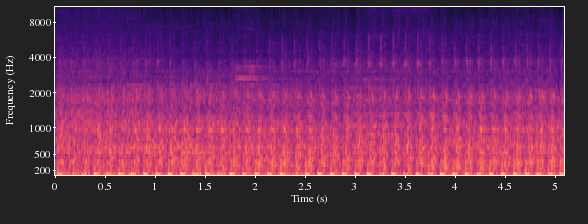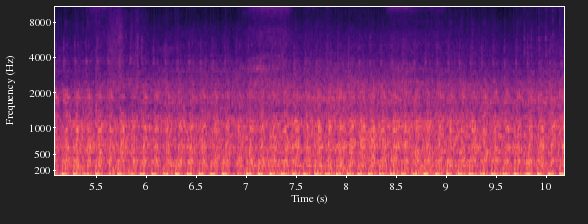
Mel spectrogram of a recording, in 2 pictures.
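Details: 2013 Royal Enfield Classic 500, fuel-injected and stock ECM, on a ride after repair: it had a misfire because one of its two spark plugs was dead and the other weak. Deep steady single-cylinder thump, no skipped pulses. Normal running.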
